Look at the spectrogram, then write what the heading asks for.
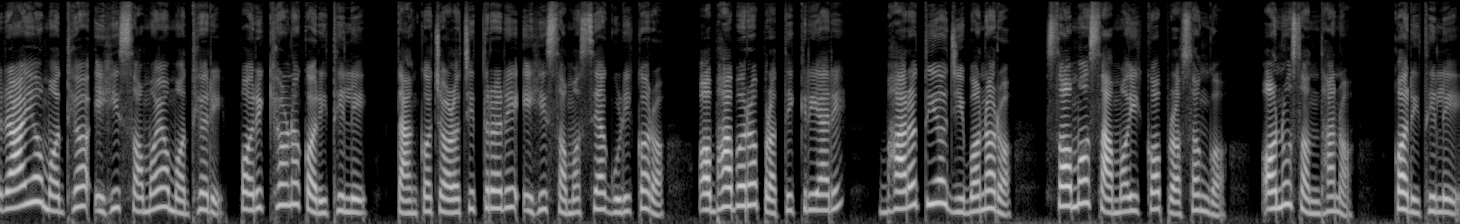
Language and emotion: Odia, neutral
